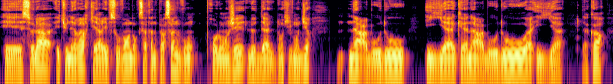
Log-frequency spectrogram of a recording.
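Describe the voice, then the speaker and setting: A man teaching Quran recitation, speaking standard French with a patient manner and modeling words slowly and repeatedly. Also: on the low side, dark tone. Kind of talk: explanatory lesson on recitation.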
